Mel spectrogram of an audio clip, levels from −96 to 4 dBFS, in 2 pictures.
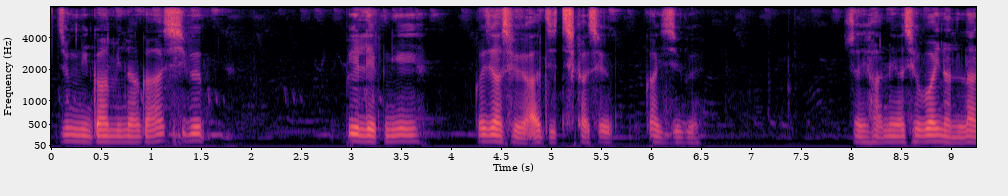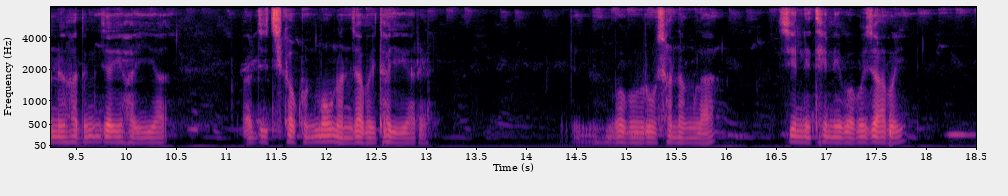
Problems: constant background noise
